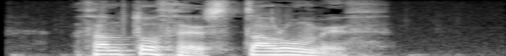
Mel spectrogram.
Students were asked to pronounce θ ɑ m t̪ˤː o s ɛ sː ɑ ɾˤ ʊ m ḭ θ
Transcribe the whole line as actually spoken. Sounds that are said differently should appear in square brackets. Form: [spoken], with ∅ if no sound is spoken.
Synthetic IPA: θ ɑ m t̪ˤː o [θ] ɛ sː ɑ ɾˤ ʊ m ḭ θ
